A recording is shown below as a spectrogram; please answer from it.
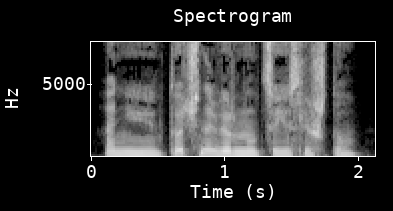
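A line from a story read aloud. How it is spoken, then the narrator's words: Uncertain question. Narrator (Russian): неуверенно спросила Нагулита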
